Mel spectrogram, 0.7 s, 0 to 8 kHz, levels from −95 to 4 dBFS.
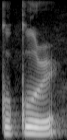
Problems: background conversations at intervals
